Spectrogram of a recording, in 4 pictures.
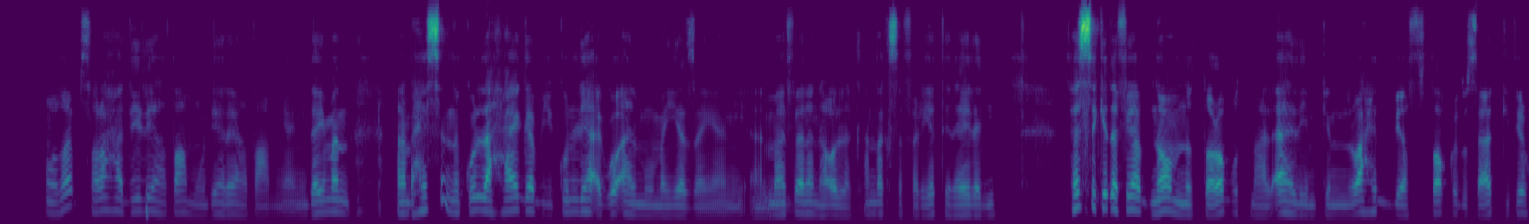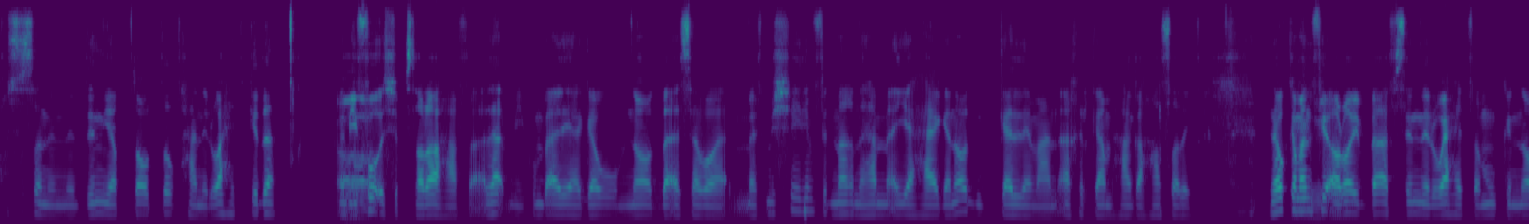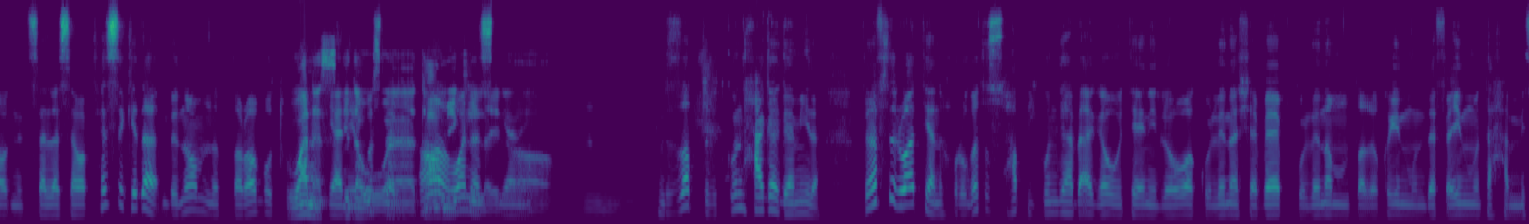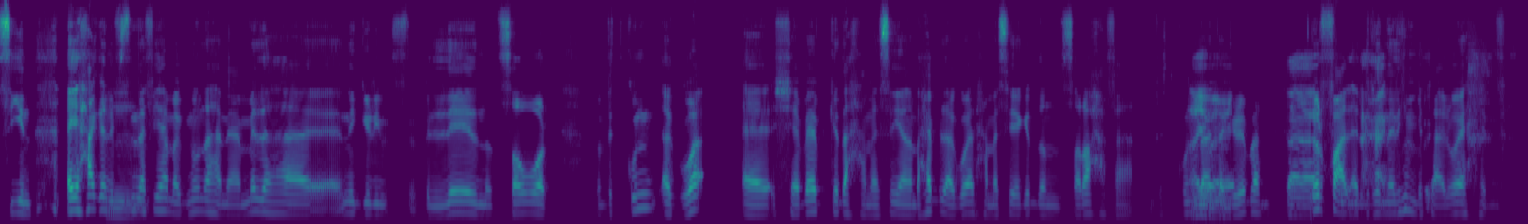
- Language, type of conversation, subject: Arabic, podcast, بتحب تسافر لوحدك ولا مع ناس وليه؟
- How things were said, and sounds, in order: tsk; tapping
